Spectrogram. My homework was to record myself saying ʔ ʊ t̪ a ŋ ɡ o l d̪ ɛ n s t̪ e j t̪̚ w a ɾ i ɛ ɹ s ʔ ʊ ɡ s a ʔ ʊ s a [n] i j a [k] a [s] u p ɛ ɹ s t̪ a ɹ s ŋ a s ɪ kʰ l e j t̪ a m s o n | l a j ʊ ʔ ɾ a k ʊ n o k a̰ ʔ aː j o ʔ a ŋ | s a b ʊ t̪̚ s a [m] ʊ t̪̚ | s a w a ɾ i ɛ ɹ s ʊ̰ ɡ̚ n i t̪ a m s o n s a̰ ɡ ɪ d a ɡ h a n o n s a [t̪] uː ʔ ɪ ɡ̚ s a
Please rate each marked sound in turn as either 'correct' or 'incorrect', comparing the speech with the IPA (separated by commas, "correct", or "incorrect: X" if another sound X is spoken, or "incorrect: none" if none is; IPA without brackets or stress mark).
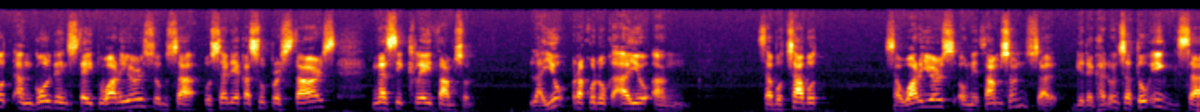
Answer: correct, correct, correct, incorrect: b, correct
